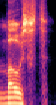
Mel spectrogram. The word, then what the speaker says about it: most: strategy uh but the most actually it should be pronounced the MOs because that's the Czech and Slovak word for bridge is moss um but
